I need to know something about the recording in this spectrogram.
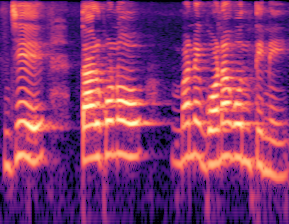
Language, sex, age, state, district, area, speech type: Bengali, female, 45-60, West Bengal, Nadia, rural, spontaneous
